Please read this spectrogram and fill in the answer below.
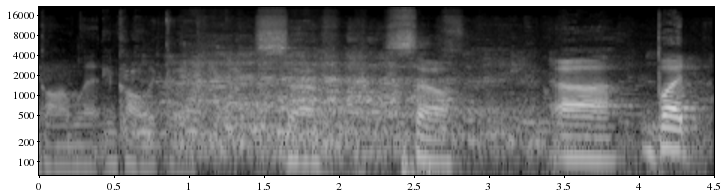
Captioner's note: audience laughs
